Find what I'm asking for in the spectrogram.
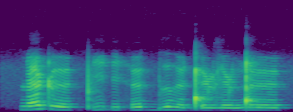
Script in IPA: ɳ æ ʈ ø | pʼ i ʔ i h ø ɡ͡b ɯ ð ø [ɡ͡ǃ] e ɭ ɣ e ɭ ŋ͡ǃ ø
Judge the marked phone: incorrect: ǃʼ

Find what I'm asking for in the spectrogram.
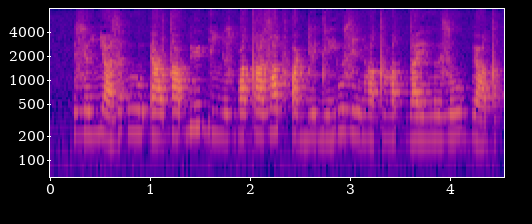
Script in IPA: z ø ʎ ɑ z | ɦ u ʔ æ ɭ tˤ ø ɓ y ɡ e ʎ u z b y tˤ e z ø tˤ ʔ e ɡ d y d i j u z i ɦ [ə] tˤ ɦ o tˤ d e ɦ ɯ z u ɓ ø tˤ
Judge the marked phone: incorrect: æ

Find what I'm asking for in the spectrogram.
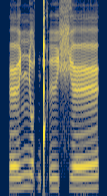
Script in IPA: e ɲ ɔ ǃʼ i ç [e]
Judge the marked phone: correct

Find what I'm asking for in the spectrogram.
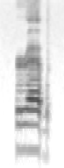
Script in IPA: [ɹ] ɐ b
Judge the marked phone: correct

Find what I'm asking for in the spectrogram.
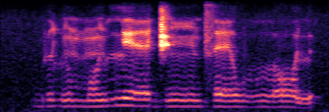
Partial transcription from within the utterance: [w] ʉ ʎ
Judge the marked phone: incorrect: b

